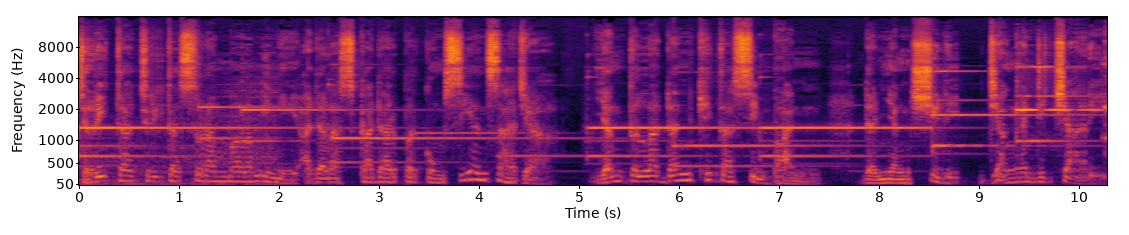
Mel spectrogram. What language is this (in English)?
Malay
